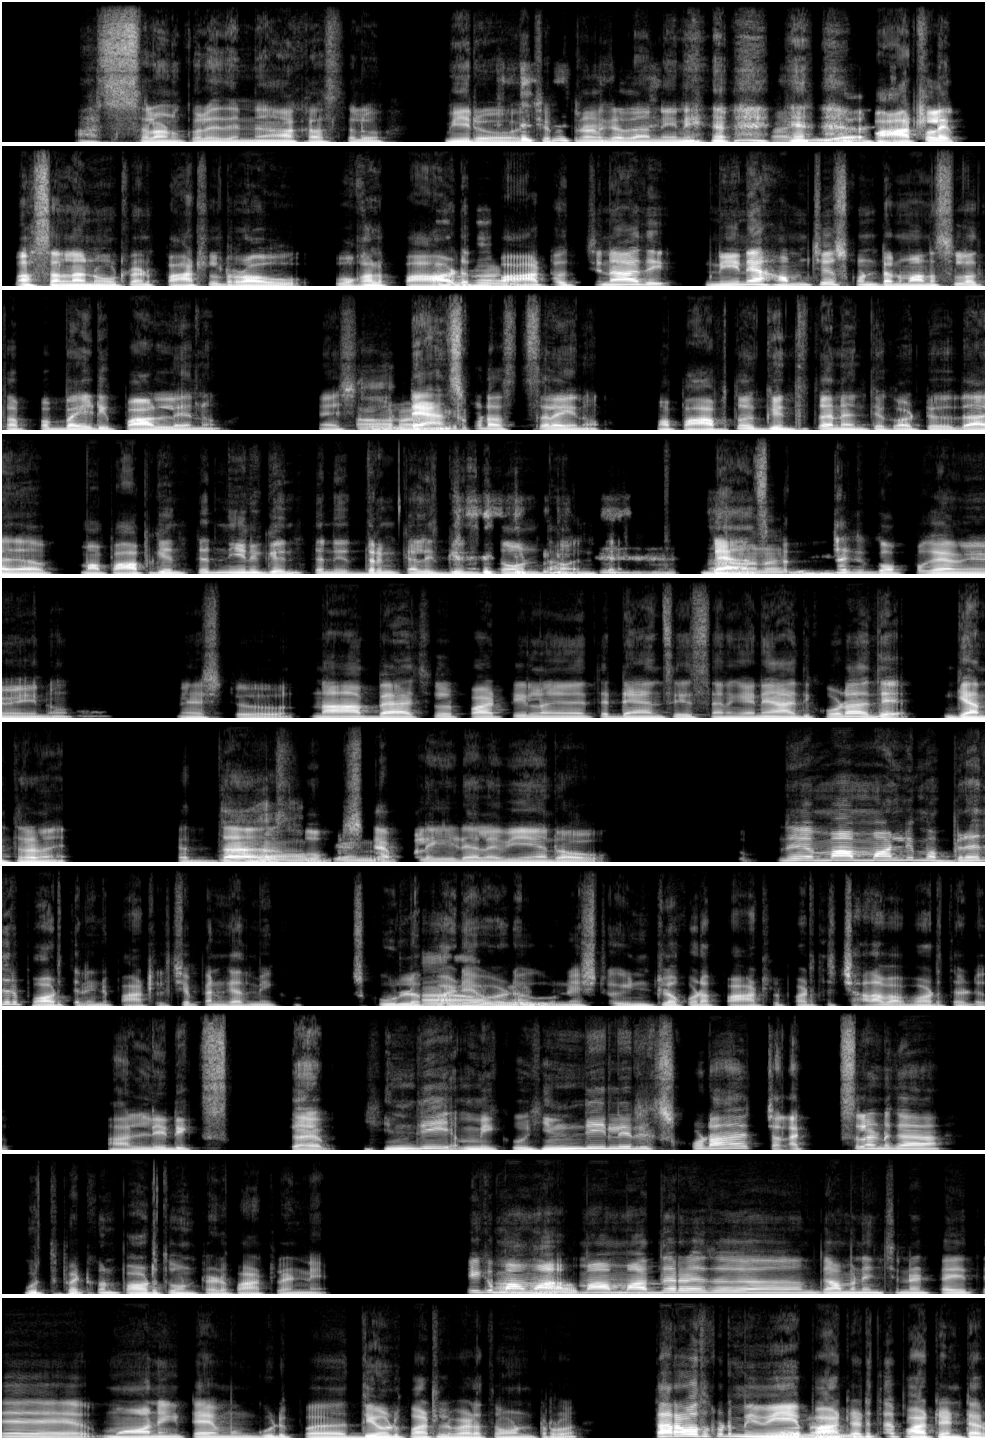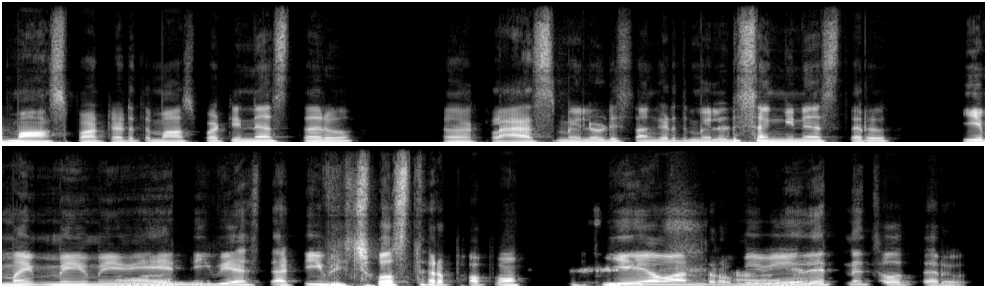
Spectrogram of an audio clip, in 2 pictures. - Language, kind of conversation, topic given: Telugu, podcast, మీ కుటుంబ సంగీత అభిరుచి మీపై ఎలా ప్రభావం చూపింది?
- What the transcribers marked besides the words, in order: chuckle; other background noise; in English: "హంమ్"; in English: "డాన్స్"; chuckle; in English: "డాన్స్"; in English: "నెక్స్ట్"; in English: "బ్యాచలర్ పార్టీ‌లో"; in English: "డాన్స్"; in English: "సూపర్"; in English: "బ్రదర్"; in English: "నెక్స్ట్"; in English: "లిరిక్స్"; in English: "లిరిక్స్"; in English: "ఎక్సలెంట్‌గా"; in English: "మదర్"; in English: "మార్నింగ్ టైమ్"; in English: "క్లాస్ మెలోడీ సాంగ్"; in English: "మెలోడీ సాంగ్"; chuckle; giggle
